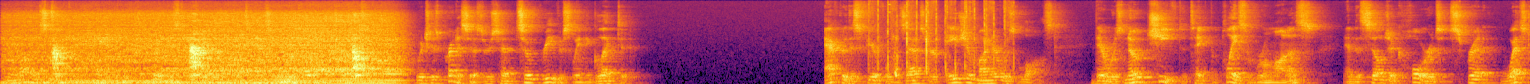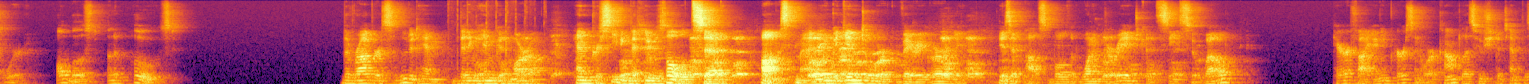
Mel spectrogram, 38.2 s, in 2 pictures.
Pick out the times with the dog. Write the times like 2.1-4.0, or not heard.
0.0-5.1, 24.9-34.8.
